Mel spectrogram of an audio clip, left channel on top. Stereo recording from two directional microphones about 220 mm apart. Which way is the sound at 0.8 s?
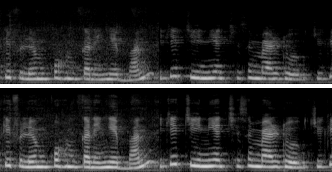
45° right (ahead or behind).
